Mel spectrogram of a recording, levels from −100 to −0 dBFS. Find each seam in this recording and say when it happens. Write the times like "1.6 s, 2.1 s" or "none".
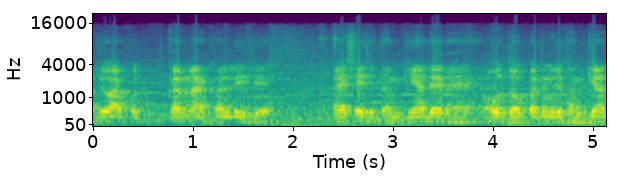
3.9 s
